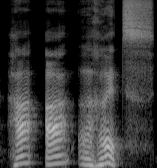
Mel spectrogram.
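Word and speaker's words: הָאָרֶץ: Então ha, a. E a terceira e última sílaba, o resh, o segol e o tsad sofit. Então ficaria retz, retz. Pronunciando tudo, ha-a-retz.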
